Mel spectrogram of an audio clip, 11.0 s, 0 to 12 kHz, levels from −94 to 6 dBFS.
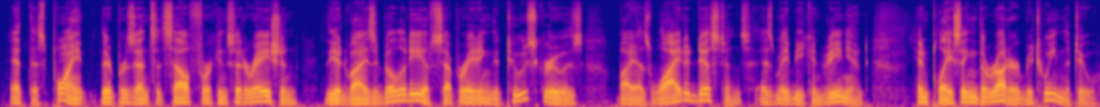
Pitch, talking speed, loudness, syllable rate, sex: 100 Hz, 170 wpm, -18 LUFS, 5.5 syllables/s, male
